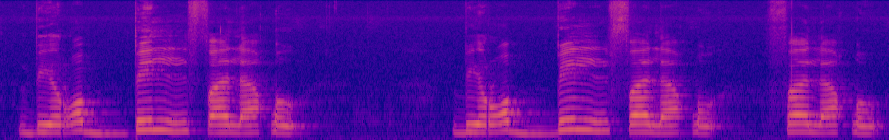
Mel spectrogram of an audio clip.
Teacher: جب قوف پر جزم لگے گا تو اس پر قلقلہ ہوگا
